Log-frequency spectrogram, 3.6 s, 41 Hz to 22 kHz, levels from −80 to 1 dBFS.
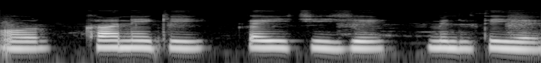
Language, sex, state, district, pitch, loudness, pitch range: Hindi, female, Rajasthan, Jaipur, 185 Hz, -18 LUFS, 180-190 Hz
